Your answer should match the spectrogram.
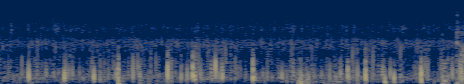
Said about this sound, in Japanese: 木がいっぱいあるので、雨が降ると炭酸のように弾けるような音がして、でもどこか寂しいような、そんな雨音がお店の中に響くんです。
